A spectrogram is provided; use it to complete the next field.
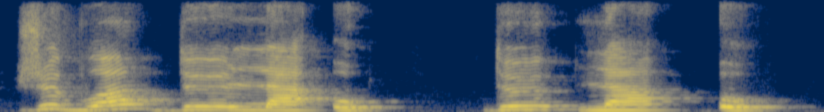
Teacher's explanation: And if I keep that between my la and my o, water, there's a break because I have two vowels that I do pronounce, so I need to make a break to pronounce everything.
